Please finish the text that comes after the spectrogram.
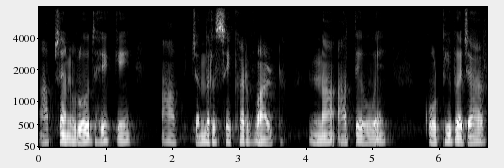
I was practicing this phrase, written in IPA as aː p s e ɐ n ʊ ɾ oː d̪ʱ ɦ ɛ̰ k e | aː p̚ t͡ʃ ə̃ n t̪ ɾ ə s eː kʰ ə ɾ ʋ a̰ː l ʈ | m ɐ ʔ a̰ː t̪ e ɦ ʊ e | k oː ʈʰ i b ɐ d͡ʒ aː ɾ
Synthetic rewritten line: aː p s e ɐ n ʊ ɾ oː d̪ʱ ɦ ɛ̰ k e | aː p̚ t͡ʃ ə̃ n d̪ ɾ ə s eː kʰ ə ɾ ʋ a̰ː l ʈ | n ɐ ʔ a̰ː t̪ e ɦ ʊ e | k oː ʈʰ i b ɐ d͡ʒ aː ɾ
